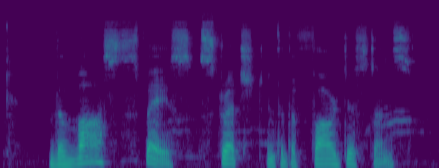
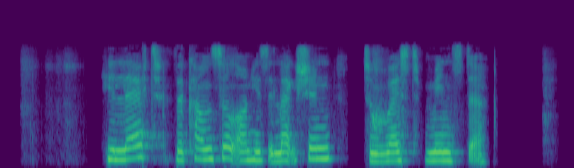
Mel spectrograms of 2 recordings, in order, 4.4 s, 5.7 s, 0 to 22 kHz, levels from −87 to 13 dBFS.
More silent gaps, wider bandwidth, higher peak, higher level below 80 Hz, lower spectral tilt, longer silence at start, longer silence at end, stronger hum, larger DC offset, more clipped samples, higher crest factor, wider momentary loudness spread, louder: second, none vs 3.50-3.63 s; first, 14.5 kHz vs 7.4 kHz; second, -22 dBFS vs -6 dBFS; second, -72 dBFS vs -64 dBFS; about the same, -5.5 dB/octave vs -5 dB/octave; second, 0.5 s vs 1.05 s; second, 0.3 s vs 0.9 s; neither; neither; neither; about the same, 18 dB vs 14 dB; about the same, 9 LU vs 9 LU; second, -39 LUFS vs -19 LUFS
